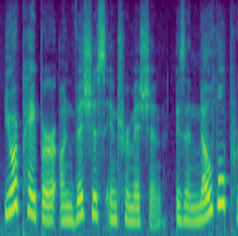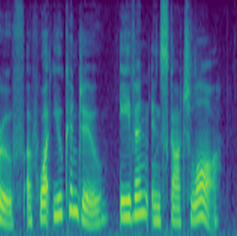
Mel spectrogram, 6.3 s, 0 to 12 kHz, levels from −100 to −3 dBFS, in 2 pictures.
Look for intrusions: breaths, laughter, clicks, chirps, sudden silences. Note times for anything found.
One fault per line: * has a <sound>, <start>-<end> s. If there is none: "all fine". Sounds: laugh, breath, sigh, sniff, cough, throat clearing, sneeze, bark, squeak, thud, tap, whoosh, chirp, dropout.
all fine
